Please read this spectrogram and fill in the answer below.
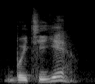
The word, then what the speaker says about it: Бытие: First book, Бытие. Бытие. Say, тие. Бытие. Stress is on the last vowel. Бытие sounds like a word to beat in English.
